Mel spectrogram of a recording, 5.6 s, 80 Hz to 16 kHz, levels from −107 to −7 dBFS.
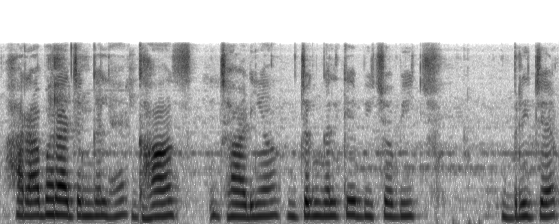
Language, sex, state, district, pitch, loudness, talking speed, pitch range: Hindi, female, Bihar, Gopalganj, 215 Hz, -19 LUFS, 120 wpm, 210-220 Hz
